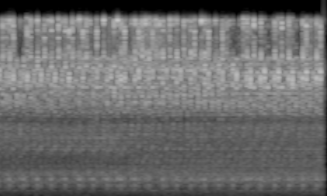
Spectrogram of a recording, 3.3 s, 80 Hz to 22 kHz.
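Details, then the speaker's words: 2011 Hyundai Solaris, G4FC engine, 166k mileage, 15°C outside, coolant at 58°C, about 900 rpm: a light ticking knock appears from the top as the engine warms; owner suspects piston slap or valves tightening as clearances change. "так температура 58 обороты считай 900 начал появляться стук сейчас вот он появляется стук с прогревом"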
